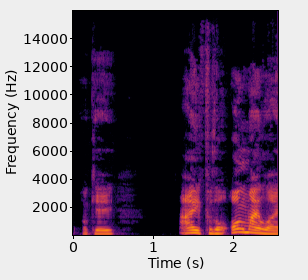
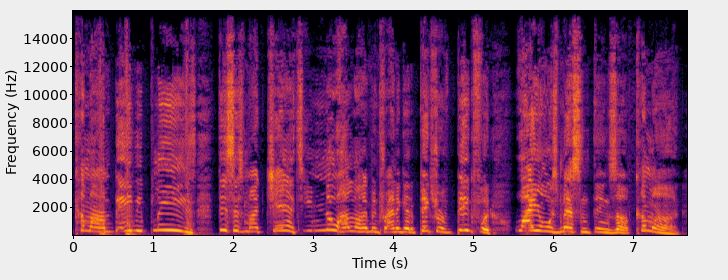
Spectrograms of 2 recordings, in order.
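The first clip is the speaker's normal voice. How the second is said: much higher, louder mock whining plea; high, hammed-up whining to his girlfriend; whiny pleading; 10 semitones higher, 4 dB louder than usual. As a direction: beg her like a kid denied a toy. Xavier begging his girlfriend.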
